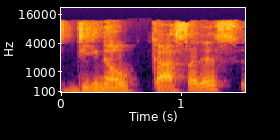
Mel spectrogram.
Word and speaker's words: Cazares: It's Dino Cazares is the correct way to pronounce my word.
